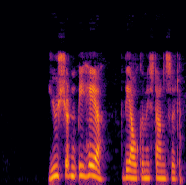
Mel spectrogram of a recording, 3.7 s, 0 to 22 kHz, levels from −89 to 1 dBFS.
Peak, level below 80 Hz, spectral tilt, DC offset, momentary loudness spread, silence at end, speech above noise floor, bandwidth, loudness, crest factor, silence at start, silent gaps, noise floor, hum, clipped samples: -4 dBFS; -60 dBFS; -4 dB/octave; under 0.1%; 9 LU; 0.1 s; 63 dB; 7.2 kHz; -19 LUFS; 18 dB; 1 s; none; -82 dBFS; none; under 0.1%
